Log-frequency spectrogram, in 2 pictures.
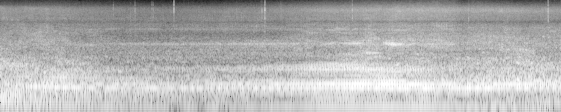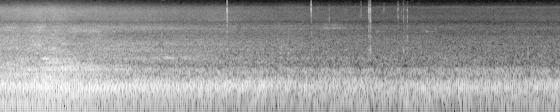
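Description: Engine hum of a passing motor vehicle, swelling to its loudest about eight seconds in and then fading away; a few faint clicks later on.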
